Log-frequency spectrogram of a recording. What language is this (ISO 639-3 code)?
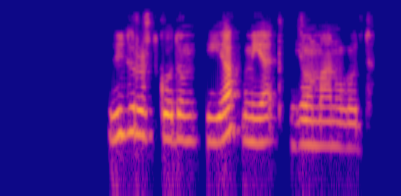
chm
